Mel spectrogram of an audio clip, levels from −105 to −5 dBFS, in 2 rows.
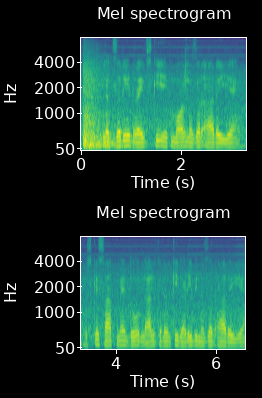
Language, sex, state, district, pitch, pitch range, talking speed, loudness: Hindi, male, Chandigarh, Chandigarh, 115 Hz, 110-125 Hz, 200 wpm, -18 LUFS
